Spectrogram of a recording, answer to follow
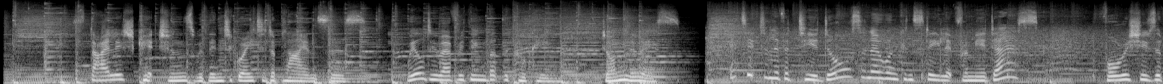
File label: Commercials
